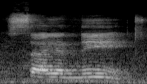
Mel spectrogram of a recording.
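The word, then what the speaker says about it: cyanate: CN होता है साइनाइट और CNO होता है सायनेट।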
